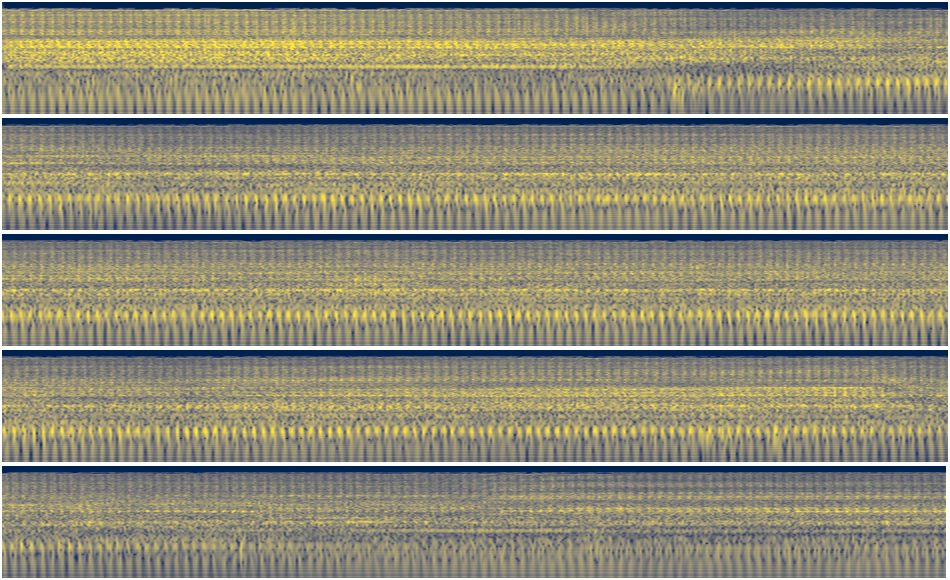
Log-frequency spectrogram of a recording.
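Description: Sachs MadAss motorcycle's small four-stroke single-cylinder engine idling steadily, louder for the first couple of seconds and then a little quieter.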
